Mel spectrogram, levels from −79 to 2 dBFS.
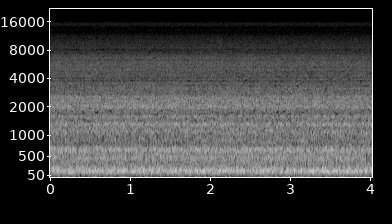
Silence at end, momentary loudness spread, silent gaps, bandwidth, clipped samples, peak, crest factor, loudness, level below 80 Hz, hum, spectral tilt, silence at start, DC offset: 0 s; 1 LU; none; 16 kHz; under 0.1%; -8 dBFS; 12 dB; -21 LUFS; -48 dBFS; none; -5 dB/octave; 0 s; under 0.1%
